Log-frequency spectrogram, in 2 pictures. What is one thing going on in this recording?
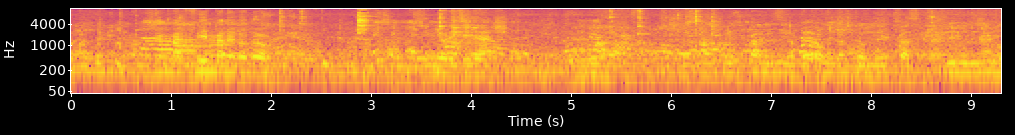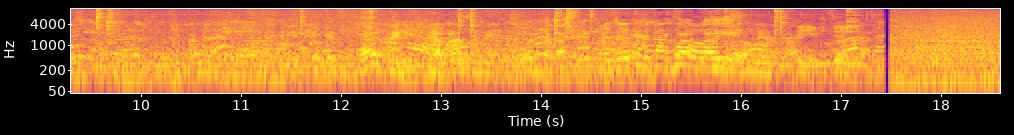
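A crowd chatters in a busy room.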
